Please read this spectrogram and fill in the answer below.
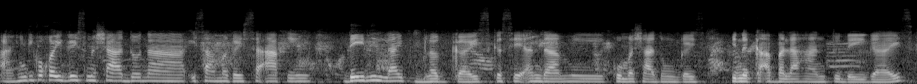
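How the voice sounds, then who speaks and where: Over noticeable background noise, a woman with a very deep, low pitch talks at a moderate pace with ordinary pitch variation. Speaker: vlogger. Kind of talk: casual vlog. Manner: soft-spoken.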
